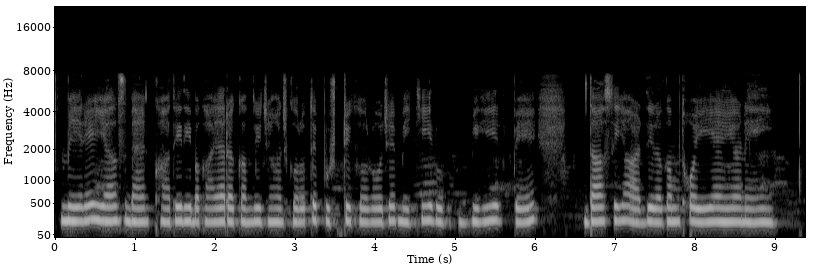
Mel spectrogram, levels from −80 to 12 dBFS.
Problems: none marked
